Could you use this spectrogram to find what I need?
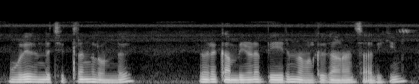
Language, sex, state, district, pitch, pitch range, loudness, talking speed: Malayalam, male, Kerala, Kollam, 110 Hz, 105-115 Hz, -18 LUFS, 130 wpm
